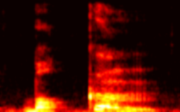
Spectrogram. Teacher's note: the end sound of the first syllable is being carried on and kind of merged together with the beginning sound of the second syllable, creating a fluid word. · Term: Carryover Rule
